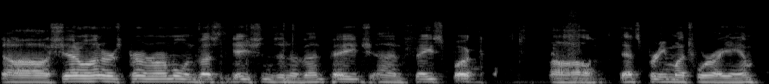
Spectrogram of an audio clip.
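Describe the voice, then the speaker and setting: A man's voice: on the low side, fairly even intonation, normal speed. A man guesting on a chat show, speaking hesitantly and restarting his sentences. His voice comes through a dull, lo-fi remote line. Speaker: guest, paranormal investigator. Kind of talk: casual chat.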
